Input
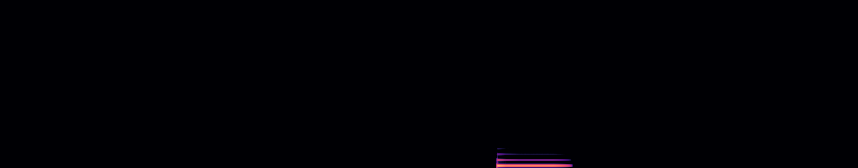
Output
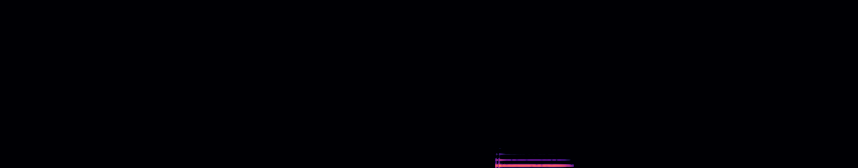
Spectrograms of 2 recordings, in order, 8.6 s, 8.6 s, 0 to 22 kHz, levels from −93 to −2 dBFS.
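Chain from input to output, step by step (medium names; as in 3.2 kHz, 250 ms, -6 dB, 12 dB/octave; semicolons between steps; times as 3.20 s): granulator 100 ms, grains 20 per s, spray 28 ms, pitch spread up and down by 0 st; trim -6.5 dB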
